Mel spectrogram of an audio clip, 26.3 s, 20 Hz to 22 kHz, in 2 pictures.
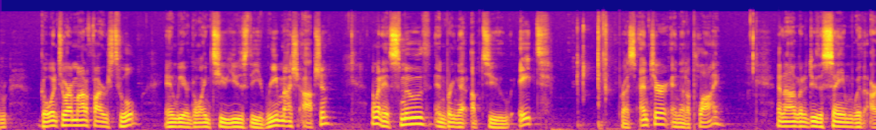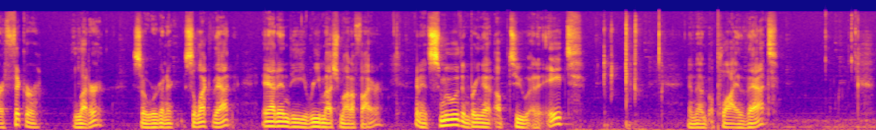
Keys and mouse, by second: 2.0-5.8 drag, 6.7 click, 7.7-9.8 drag, 10.4 click, 11.8 click, 14.6-15.4 right drag, 15.5 click, 16.9-18.6 drag, 19.6 click, 20.3 click, 21.2-23.3 drag, 24.5 click, 25.6 middle click.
